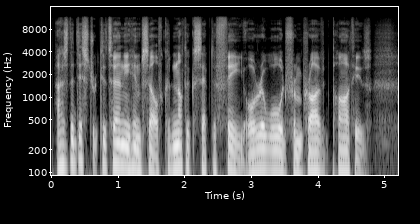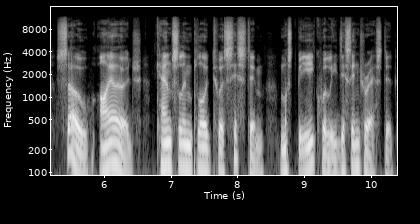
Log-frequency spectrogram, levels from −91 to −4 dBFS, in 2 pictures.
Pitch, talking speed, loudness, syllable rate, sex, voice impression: 100 Hz, 155 wpm, -19 LUFS, 5.0 syllables/s, male, very masculine, very adult-like, middle-aged, very thick, slightly tensed, slightly powerful, slightly dark, soft, muffled, slightly fluent, very cool, very intellectual, very sincere, very calm, very mature, friendly, very reassuring, slightly unique, elegant, sweet, very kind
